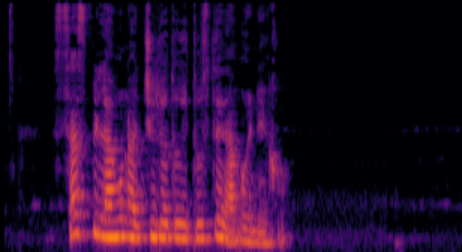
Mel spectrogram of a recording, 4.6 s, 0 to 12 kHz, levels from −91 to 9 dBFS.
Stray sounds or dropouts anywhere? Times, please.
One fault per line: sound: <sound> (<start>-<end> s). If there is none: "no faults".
no faults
